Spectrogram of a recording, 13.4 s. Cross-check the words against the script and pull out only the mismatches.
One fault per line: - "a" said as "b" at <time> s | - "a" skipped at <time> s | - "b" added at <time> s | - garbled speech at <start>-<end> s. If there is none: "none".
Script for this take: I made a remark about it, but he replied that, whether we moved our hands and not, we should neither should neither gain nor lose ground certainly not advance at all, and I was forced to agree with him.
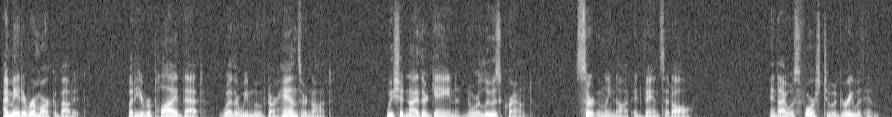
- "and" said as "or" at 4.5 s
- "should neither" skipped at 6.4 s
